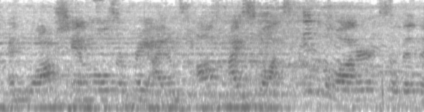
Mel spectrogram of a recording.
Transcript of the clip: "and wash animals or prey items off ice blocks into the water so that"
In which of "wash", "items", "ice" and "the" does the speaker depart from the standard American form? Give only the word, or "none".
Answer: none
